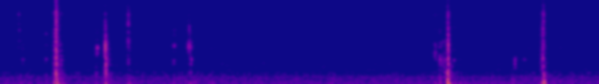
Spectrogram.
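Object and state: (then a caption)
Glycerin soap bar being carved. A metal box-cutter blade slices thin shavings off a solid, hand-sized, clear yellowish glycerin soap bar held in one hand. Short, crisp clicking cuts stand out against a quiet low hiss, with two grouped near the start and a couple more spaced out toward the end.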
